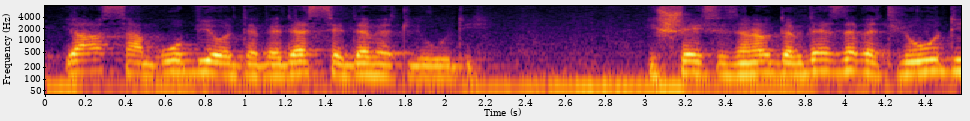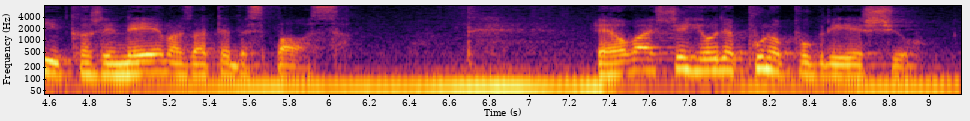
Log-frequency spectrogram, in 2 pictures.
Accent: Bosnia & Herzegovina; ja sam čuo da u Turskoj, da kažem, su strožija malo pravila nego kod nas u Bosni

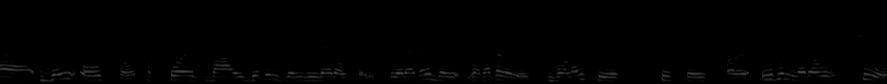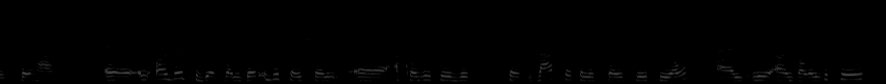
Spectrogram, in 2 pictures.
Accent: United Arab Emirates; English is a second language; now in Gaza, Palestine; I'm a proud Palestinian from Gaza. I was born in United Arab Emirates and I lived there for 18 years.

